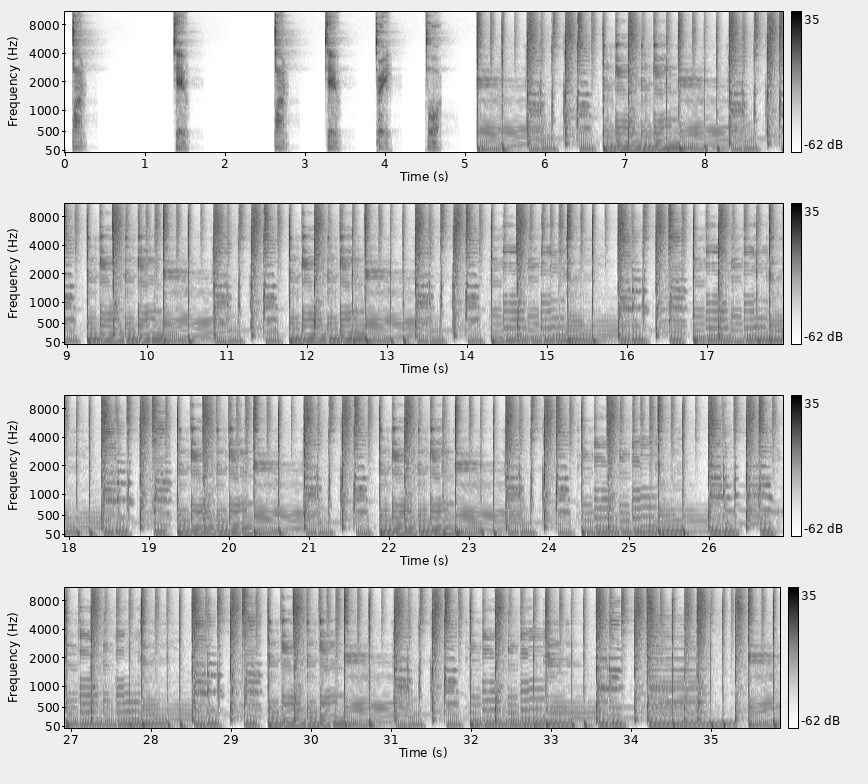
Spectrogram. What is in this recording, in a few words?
Guitar Funk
